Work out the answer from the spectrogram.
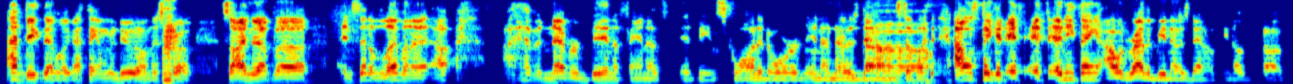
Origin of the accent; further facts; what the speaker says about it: Louisiana, United States; I'm down from Louisiana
